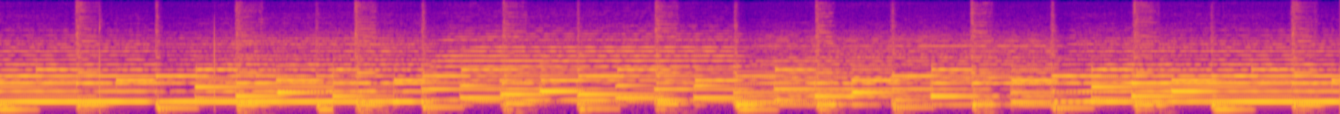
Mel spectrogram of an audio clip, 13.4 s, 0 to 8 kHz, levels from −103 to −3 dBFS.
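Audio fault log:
1.00 s and 2.15 s, loud pop: two single sharp pops, each about 15 dB above the sound, which carries on underneath. These are likely voltage spikes from a switch, plug or driver glitch getting into the signal, with the circuitry after them rounding each into a brief crack.
3.34 s, skip ahead: playback jumps forward with no gap, losing roughly four tenths of a second. That chunk got thrown away, most likely by an overfull jitter buffer, while later audio was already queued, so the two sides butt straight together.
3.44 to 4.37 s and 5.35 to 6.22 s, jitter buffer speed-up: the buffer was still holding too much, so it clipped out tiny pitch-period slices over and over, about 150 ms in the first stretch and 50 ms in the second. That runs at 114% and 105% speed, hurried but at unchanged pitch, with the G.722 call path's 8 kHz ceiling underneath.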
